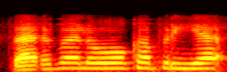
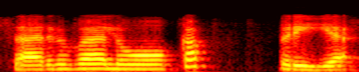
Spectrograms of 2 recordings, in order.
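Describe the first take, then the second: First: The words run together without a stop. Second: There is a brief stop before 'priya'. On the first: The speaker calls it wrong. "அப்படின்னு சொல்லாம" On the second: The speaker calls it right. "அங்க அந்த இப்ப நிறுத்துறோம்"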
